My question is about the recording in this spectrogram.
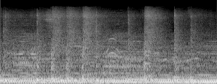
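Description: Live indie rock band playing loudly: electric guitar, bass and a drum kit keeping a steady beat.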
